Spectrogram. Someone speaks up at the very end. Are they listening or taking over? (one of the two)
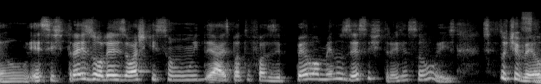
listening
